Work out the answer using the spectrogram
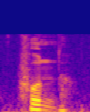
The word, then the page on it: huna: kapingamarangi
